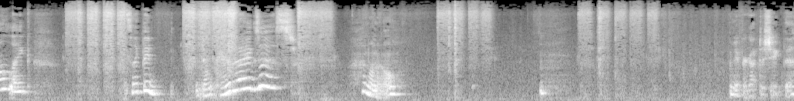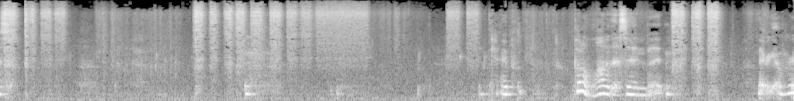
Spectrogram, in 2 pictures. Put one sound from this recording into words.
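Hairspray hisses in short bursts.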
